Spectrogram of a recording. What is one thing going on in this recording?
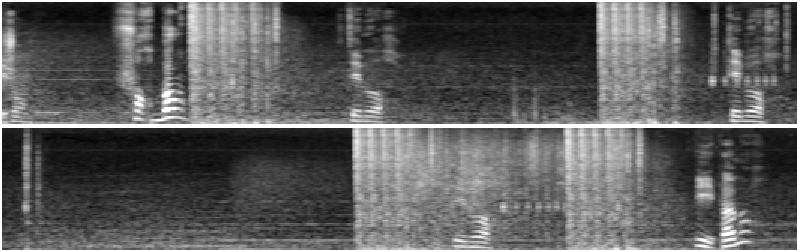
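A rifle fires in short bursts of shots.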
